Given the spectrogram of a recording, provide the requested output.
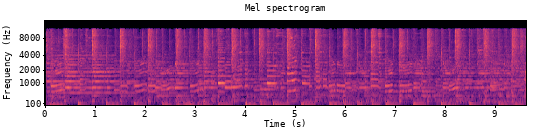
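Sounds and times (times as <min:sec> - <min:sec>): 
dobro: 0:00.0 - 0:09.6.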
